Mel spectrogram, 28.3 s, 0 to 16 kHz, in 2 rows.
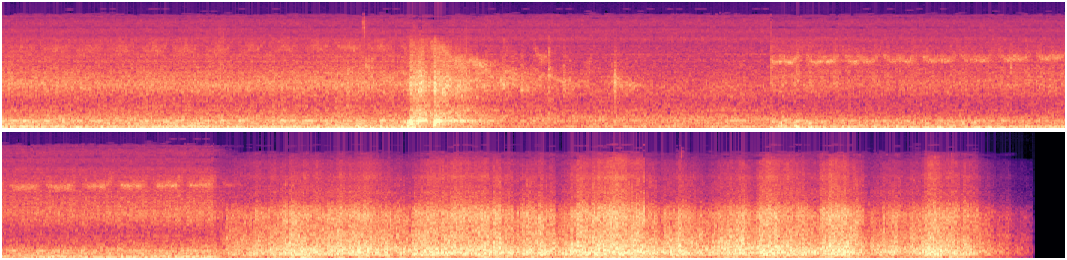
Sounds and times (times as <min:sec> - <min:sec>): Wind noise (microphone): 0:00.0 - 0:27.9.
